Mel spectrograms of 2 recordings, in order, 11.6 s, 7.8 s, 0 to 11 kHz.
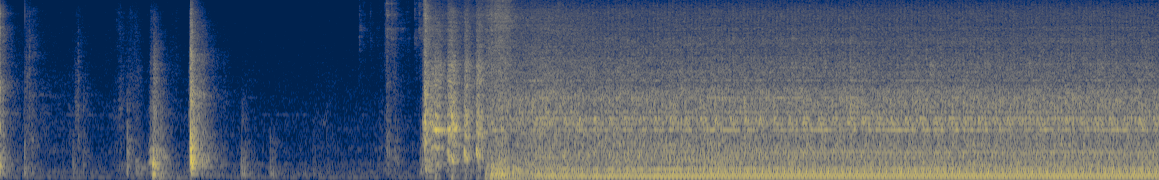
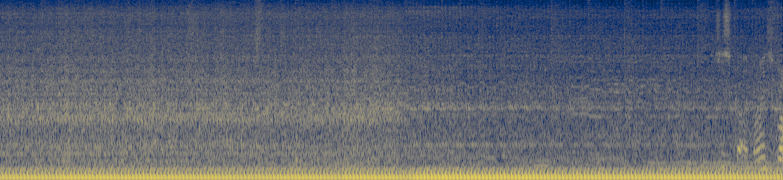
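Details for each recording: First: Peugeot 306 Meridian 2.0 HDi diesel, stage one, on the original rusted exhaust: cranks and catches, then loud raspy puffing idle; exhaust blowing in many places, before replacement with stainless system. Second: Peugeot 306 Meridian 2.0 HDi with new custom stainless exhaust with extra silencer boxes, engine bay damp from rain: deep, even exhaust rumble with a steady low thrum and no knocks or misses; normal diesel idle.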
